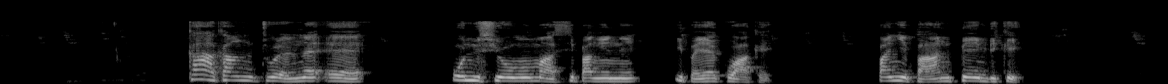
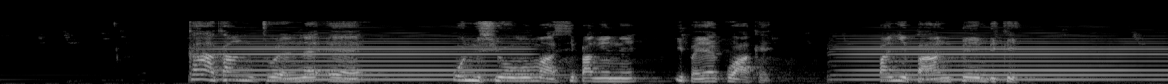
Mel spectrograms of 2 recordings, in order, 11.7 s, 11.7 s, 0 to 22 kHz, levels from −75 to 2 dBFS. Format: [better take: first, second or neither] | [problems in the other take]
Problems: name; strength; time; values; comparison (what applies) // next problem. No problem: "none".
first | background sound (Bowed string instrument); 4 dB below the speech // room echo; dies away in 0.8 s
